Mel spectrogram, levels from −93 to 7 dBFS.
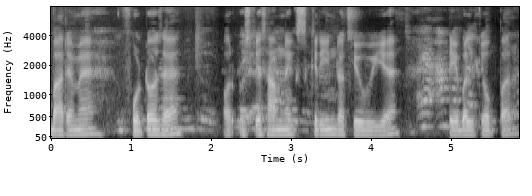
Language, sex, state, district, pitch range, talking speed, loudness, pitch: Hindi, male, Maharashtra, Mumbai Suburban, 105-120 Hz, 155 wpm, -19 LUFS, 110 Hz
